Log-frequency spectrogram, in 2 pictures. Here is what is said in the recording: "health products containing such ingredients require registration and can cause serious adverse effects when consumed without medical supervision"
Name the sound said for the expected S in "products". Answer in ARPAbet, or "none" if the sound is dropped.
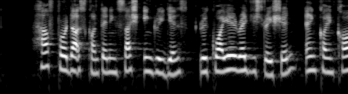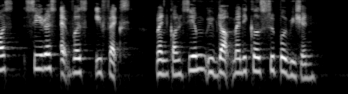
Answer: S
